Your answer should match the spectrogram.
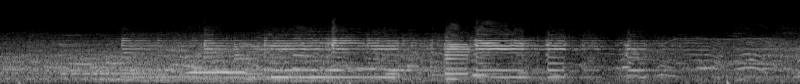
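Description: Loose instrumental noodling by a rock band's amplified instrument between songs: a string of held notes and short phrases, with a crowd murmur underneath.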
